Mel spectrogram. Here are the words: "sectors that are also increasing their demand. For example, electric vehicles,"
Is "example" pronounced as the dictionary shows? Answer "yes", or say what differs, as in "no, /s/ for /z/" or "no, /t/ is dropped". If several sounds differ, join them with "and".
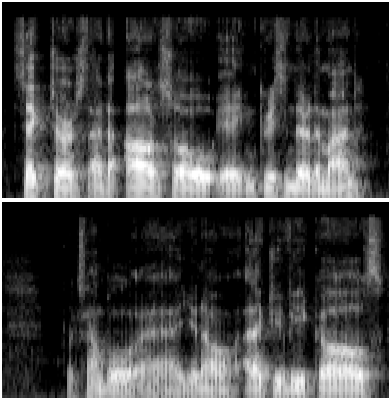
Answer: no, /n/ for /l/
